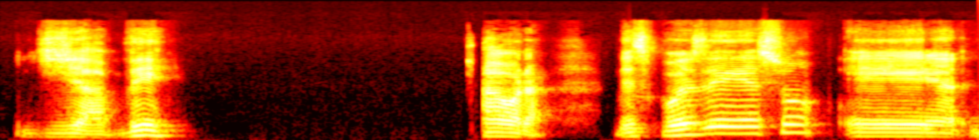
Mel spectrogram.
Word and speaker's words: Yahvé: pensamos en el hebreo, en el hebreo transliterado a nuestro alfabeto se escribe Yahvé con y ya. Yahvé.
